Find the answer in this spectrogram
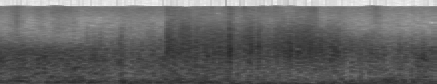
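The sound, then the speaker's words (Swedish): A thunderclap booms over mountains during a storm, echoing off the rock walls as a loud, dense rumble that rolls on without a break. “Då kom där en åskknall. Skrällde bergväggarna.”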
